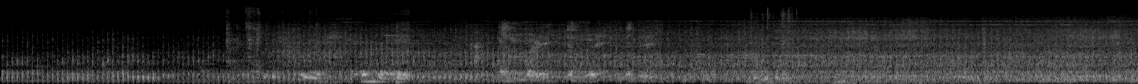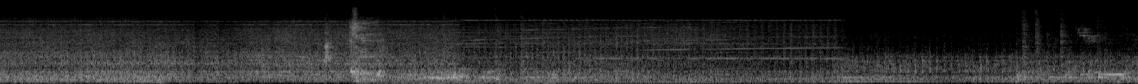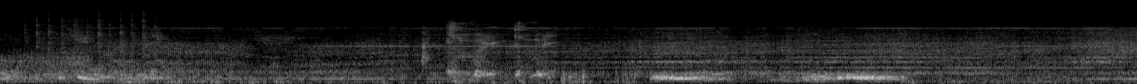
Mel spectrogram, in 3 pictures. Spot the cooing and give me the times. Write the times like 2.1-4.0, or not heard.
2.2-4.1, 7.5-10.0, 15.1-16.9, 21.5-24.5, 29.2-31.9.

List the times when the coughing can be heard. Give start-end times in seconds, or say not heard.
4.7-6.7, 14.6-15.2, 26.9-28.6.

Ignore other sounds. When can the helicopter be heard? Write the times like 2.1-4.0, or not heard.
0.0-34.1.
